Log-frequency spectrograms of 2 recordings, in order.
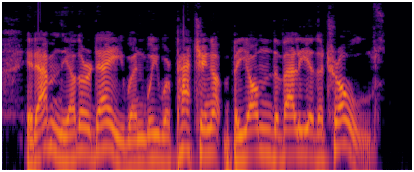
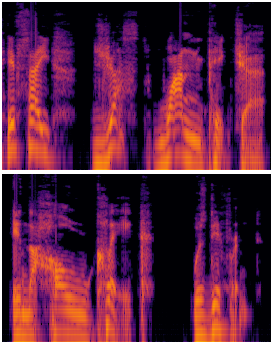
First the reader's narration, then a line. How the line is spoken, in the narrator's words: he said slowly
